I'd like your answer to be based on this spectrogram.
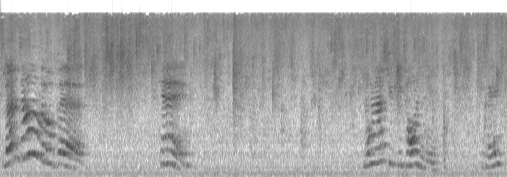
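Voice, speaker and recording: High-pitched girlish girlfriend in an echoey bathroom, acted by a woman. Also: fairly bright tone, heavily acted. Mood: teasing. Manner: giggly, coaxing, unhurried murmuring with pauses. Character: playful, affectionate, teasing young girlfriend. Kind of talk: intimate girlfriend roleplay ASMR. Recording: echoey, distant, noisy with running bathwater.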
